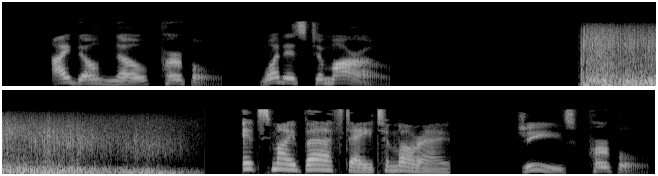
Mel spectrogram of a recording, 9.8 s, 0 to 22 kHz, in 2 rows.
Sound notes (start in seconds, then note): 6.7 shouting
